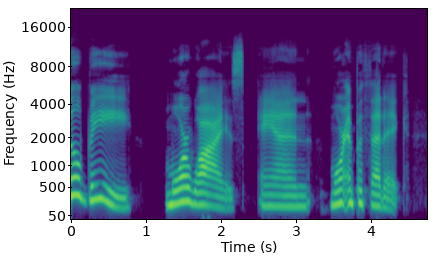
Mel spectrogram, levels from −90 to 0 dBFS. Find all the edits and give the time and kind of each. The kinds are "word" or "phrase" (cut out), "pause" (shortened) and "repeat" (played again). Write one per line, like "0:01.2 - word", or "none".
0:00.9 - pause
